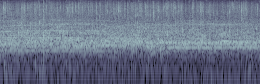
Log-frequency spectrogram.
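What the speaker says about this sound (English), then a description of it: "and the crowd going crazy" A large crowd roars and cheers at a Sasuke American obstacle course event, a steady wash of distant, sustained noise with no clear breaks across the whole stretch.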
